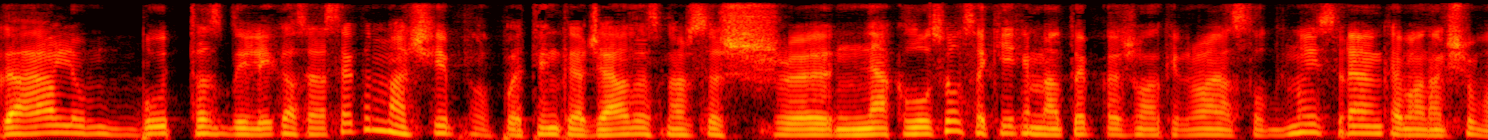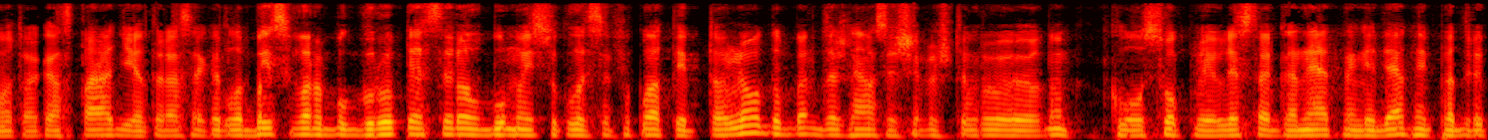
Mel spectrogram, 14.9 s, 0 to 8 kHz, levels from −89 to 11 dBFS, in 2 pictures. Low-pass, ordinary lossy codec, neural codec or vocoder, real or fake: 7.2 kHz; AAC, 48 kbps; codec, 16 kHz in and 24 kHz out, 1.1 kbps, FireRedTTS-2 codec; fake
